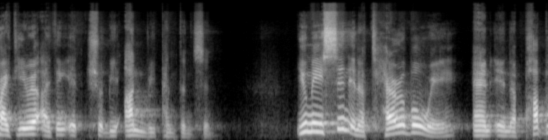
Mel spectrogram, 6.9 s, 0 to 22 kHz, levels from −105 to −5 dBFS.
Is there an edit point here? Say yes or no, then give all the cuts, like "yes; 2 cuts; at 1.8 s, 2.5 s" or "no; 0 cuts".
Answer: no; 0 cuts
